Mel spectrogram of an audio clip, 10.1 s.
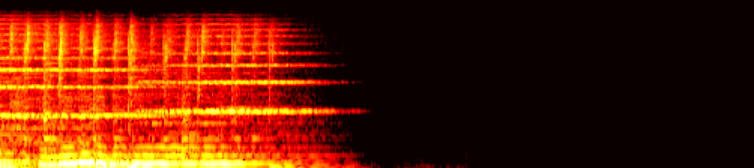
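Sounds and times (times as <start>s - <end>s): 
man's voice: 0.0s - 4.0s.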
